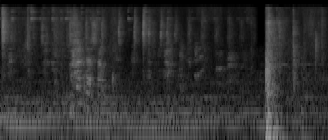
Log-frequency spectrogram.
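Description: A dog gives a single sharp bark near the end, after several seconds of quieter dog sounds and soft panting over a steady low background hum.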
